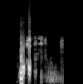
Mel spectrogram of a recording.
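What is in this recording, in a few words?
EMS DISP, radio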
